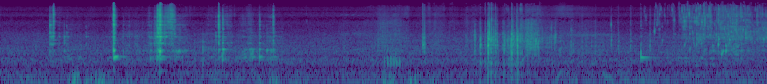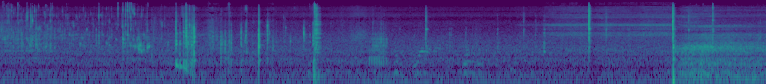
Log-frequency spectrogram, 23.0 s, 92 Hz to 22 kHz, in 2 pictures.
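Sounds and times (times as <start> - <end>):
liquid pouring and trickling: 9.6 - 14.3.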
